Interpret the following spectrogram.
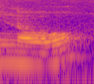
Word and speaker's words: know: Passado de know não é que know, é know. Esse K não pronuncia. nem esse A é aberto.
